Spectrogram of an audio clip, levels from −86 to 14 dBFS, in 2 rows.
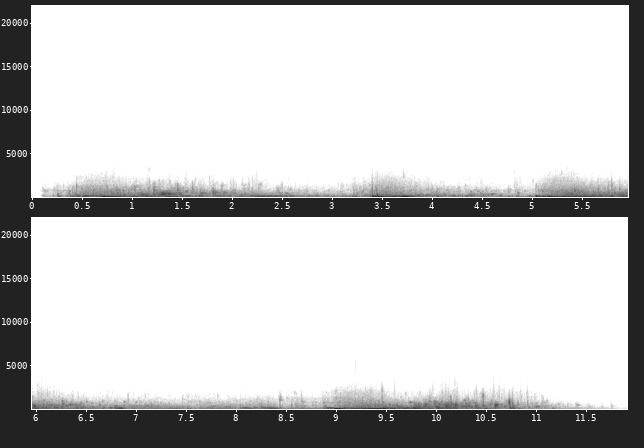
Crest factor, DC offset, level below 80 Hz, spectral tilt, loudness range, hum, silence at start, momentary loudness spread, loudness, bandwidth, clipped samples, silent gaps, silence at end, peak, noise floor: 18 dB; under 0.1%; -22 dBFS; -15.5 dB/octave; 5 LU; none; 0.25 s; 24 LU; -21 LUFS; 1.8 kHz; under 0.1%; none; 0.7 s; -2 dBFS; -62 dBFS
